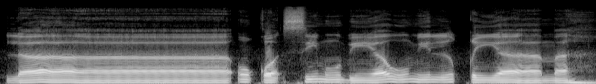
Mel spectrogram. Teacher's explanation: قاف کو موٹا ادا کریں گے اور قلقلہ کریں گے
